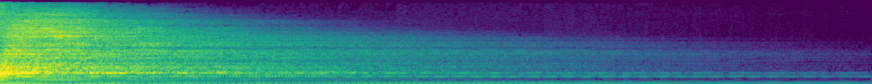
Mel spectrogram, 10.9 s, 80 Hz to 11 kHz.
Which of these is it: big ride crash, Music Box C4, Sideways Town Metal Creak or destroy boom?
big ride crash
